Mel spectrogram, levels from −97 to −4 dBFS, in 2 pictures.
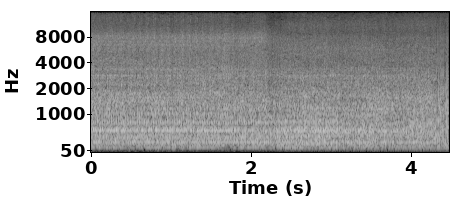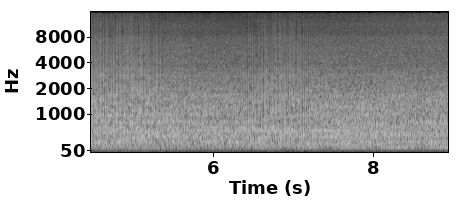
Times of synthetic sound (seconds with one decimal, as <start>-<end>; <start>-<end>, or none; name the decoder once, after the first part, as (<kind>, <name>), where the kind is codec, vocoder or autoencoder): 4.3-5.4 (vocoder, BigVGAN v2); 6.4-7.2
